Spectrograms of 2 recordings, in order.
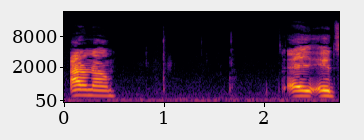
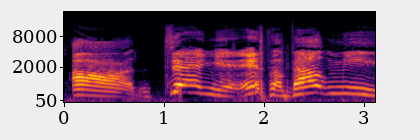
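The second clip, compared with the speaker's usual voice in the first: dismayed groan; much slower than usual. Retold or imitated. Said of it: "He goes".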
